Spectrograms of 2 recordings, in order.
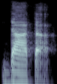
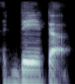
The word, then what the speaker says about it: data: A lot of people would have heard people say data. Now, this is a very Australian way to pronounce it. They say data. But in other places of the world, it is pronounced as data. Repeat after me, data. Once more, data.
